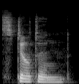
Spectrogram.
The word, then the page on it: stilton: American English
